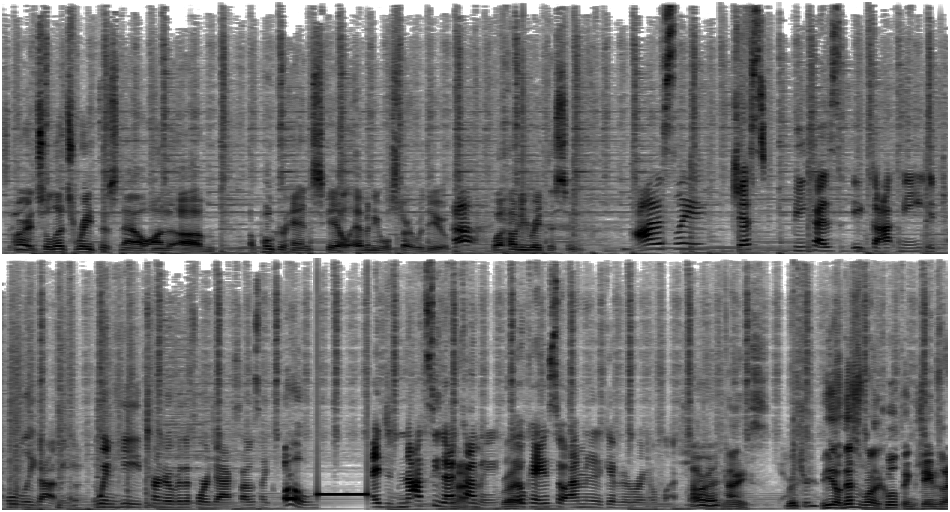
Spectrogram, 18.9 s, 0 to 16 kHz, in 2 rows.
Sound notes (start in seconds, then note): 12.6 beep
